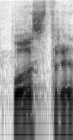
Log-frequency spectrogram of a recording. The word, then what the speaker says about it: postre: Postre. Postre. There you go. Did I pronounce that right?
